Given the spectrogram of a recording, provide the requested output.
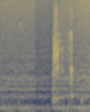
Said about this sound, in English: So I'm going to take a sip of water. Hang on.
